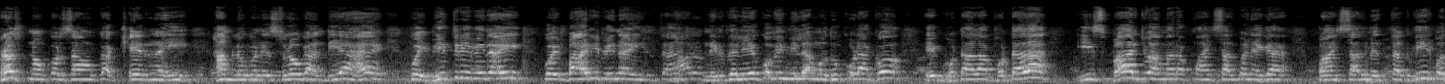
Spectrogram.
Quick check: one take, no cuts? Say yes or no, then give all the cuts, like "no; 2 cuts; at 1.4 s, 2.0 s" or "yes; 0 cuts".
no; 1 cut; at 6.7 s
